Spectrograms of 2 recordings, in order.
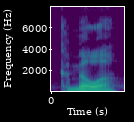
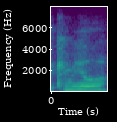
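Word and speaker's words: Kamila: Camila. I always pronounce her name the way I want to. We I always say Camila.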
